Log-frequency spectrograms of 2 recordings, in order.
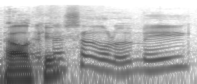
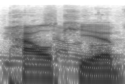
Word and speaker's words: Palkia: But yes, Palkia, for like licensing reasons, isn't called Palkia, but that's his name, folks. He's just spelt it out in the katakana, effectively, like Japanese pronunciation.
